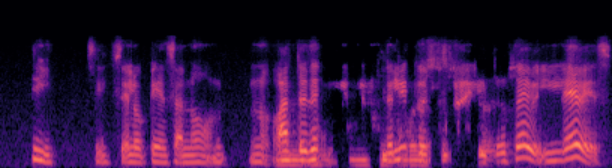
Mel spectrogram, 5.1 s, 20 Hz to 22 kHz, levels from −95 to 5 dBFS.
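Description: At 1.43 to 1.45 s there is a brief rough, noisy patch lasting about 20 ms, with no gap. This is a lost packet rebuilt from error correction: one packet was dropped, and the decoder played the low-bitrate copy carried in the next Opus packet.

From 2.7 to 4.23 s the talker's voice dips and drops out in pieces, for about a second in total, at worst falling by around 40 dB. This is speech suppressed in double talk, likely from an echo canceller that turned down both its own talker and the loudspeaker echo while they overlapped.

At 3.58 to 3.75 s and again at 4.01 to 4.28 s, a copy of the voice trails it by about 0.4 s, roughly 10 dB and then 15 dB below the speech. This is echo leak, likely from a loudspeaker on one end whose echo canceller let part of its microphone pickup return down the line.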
